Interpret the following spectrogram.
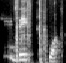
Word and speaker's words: québécois: Sometimes, basically, the O and I, you can pronounce it wa. Okay, like a W-A, wa.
